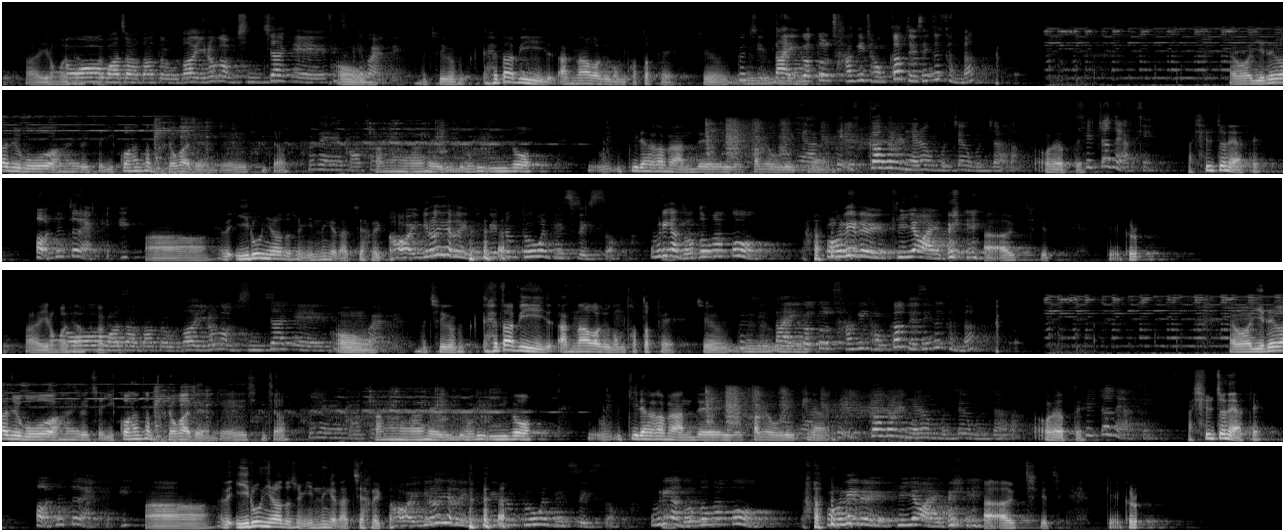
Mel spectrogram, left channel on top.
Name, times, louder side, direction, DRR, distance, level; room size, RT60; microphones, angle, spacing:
voice 1, 0.0-0.8 3.3-3.7 4.1-6.7 7.0-8.0 12.3-15.7 16.5-18.1 18.7-21.1 23.2-23.7 24.7-25.4 27.0-29.4 30.6-30.7 32.2-32.3 33.6-33.9 35.4-36.1 36.7-37.0, right 4 dB, 70° right, 0.8 m, -24 dB
voice 2, 0.6-4.0 7.4-9.8 15.9-16.9 20.6-23.0 23.7-24.3 26.0-26.9 29.5-31.8 32.1-33.2 33.9-35.5, left 2 dB, 85° left, 3.3 m, -29 dB
sound 1, 10.4-18.9 19.6-21.8, right 2 dB, 15° right, 3.1 m, -40 dB
27.5 x 15.0 x 8.9 m
head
